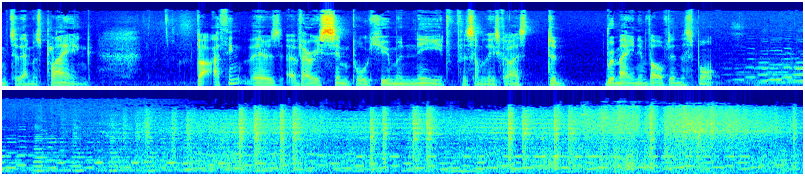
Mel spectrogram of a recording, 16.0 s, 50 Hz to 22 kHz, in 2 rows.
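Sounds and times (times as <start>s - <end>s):
speech: 0.0s - 1.3s, 2.0s - 7.7s
train rolling along the rails: 8.0s - 16.0s
train wheels clacking over track joints: 9.1s - 16.0s.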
